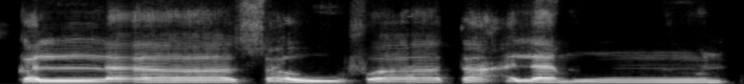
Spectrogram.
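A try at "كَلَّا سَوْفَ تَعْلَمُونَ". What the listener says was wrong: فا کو لمبا نہیں کرنا، نہیں فا کو لمبا نہیں کرنا، کلا سوفا نہیں کہنا، کلا لام کو تو لمبا اس لیے کیا نا کہ اس کے بعد الف مادہ ہے،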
